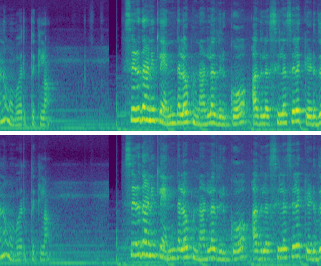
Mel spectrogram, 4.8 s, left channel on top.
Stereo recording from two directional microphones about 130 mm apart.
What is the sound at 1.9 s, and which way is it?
A woman's voice, 25° left (ahead or behind).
